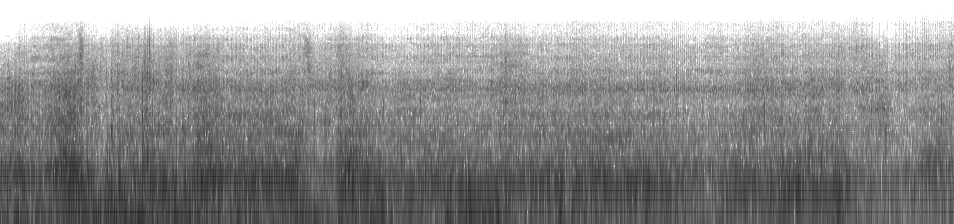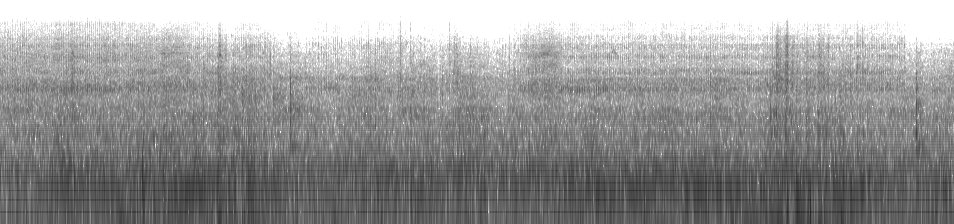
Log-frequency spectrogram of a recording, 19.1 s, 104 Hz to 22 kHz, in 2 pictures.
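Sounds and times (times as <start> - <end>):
wind rumble on microphone: 0.0 - 9.2
bike rattling: 0.0 - 19.0
bike tyres rolling on dirt: 0.0 - 19.0.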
